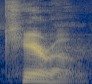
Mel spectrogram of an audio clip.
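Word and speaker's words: Cairo: I traveled to a a little town called Koo Illinois Koo is spelled c a c AI r o like the city in Egypt but as I quickly found out it's pronounced Koo um I went there to report report for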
